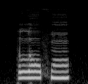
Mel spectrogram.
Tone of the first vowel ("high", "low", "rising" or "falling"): high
